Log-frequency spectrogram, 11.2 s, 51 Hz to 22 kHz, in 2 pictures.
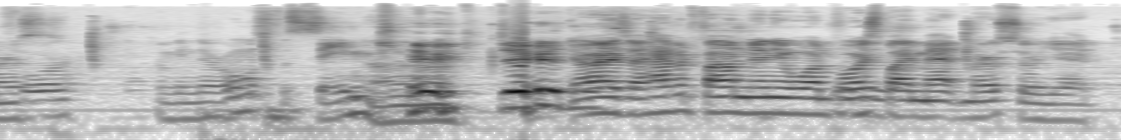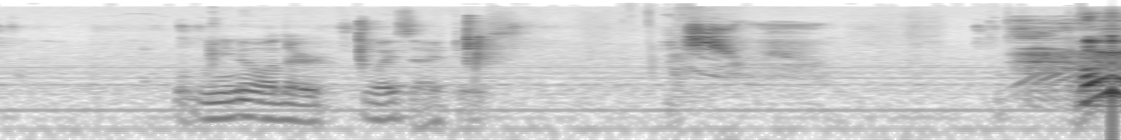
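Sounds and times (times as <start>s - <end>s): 
faint steady low hum: 0.0s - 11.2s
speech: 0.1s - 5.6s, 6.5s - 8.2s, 10.8s - 11.2s
cat meowing: 9.0s - 9.8s.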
